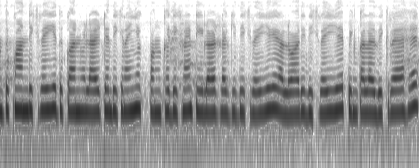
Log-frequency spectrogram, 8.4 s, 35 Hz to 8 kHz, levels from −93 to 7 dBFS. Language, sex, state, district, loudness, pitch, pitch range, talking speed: Hindi, female, Chhattisgarh, Kabirdham, -21 LUFS, 215 Hz, 210-225 Hz, 200 wpm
